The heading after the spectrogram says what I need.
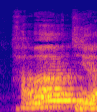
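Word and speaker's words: ἁμαρτία: 아마르티아 이거 원래는 어 아마르티아입니다. 그런데 여기 쉼표로 거꾸로 해 놓은 것은요. 이것을 발음할 때 숨을 내시면서 발음을 하라고 하는 어 그 기호입니다. 그래서 숨을 내시면서 어 이것을 발음하다 보니까 아마르티아 아 이렇게 발음이 되어지는 것입니다.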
